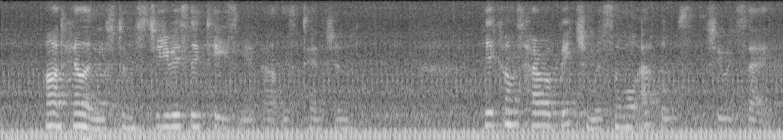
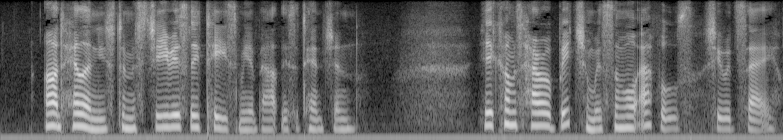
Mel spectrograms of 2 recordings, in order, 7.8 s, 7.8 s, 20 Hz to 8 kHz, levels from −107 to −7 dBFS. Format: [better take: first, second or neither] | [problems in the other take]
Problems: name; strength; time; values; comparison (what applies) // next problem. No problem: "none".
second | background sound (Idling / Car); 1 dB above the speech // room echo; dies away in 1.8 s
